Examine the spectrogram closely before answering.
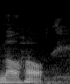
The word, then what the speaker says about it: mojo: if you see it in spelling but it's pronounced moo and I was making a classic um seon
